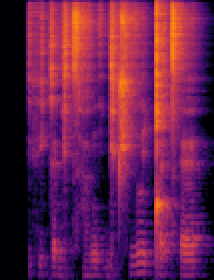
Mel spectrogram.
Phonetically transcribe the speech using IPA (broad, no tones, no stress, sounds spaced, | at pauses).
fʲ e k ɛ ɡ i̤ t͡sʰ a̤ n i̤ ɡ i t͡ʃʰ e̤ l i ǃ ɛ tʰ ɛ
